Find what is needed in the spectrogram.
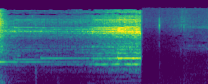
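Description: Toy ballerina music box playing its chiming tune faintly with the lid shut, then cutting off abruptly about one and a half seconds in.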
